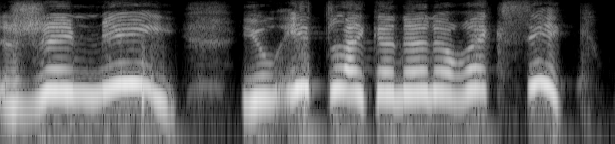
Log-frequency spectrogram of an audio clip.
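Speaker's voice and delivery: put-on cute little French accent, very high pitch, slow. Quoting what your husband used to say to you, imitating his cute little french accent. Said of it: "with his cute little French accent".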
